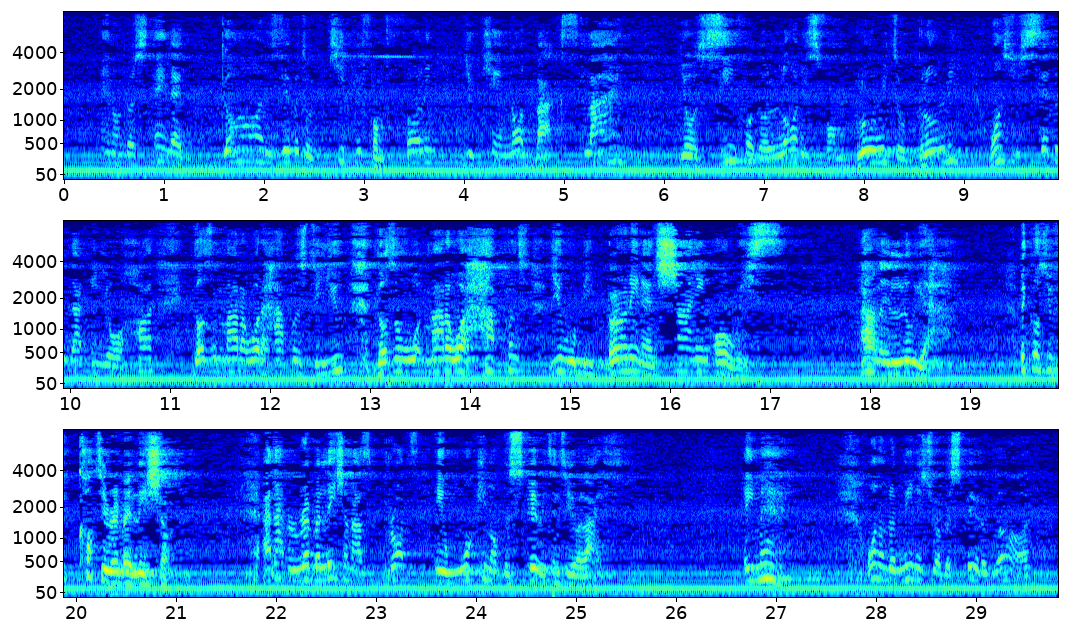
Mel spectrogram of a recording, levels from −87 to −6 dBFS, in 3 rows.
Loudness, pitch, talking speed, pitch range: -45 LUFS, 105 Hz, 155 wpm, 100-105 Hz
